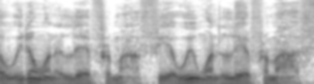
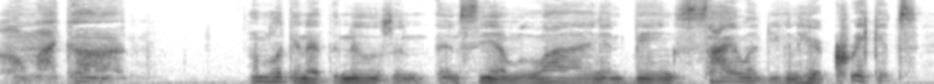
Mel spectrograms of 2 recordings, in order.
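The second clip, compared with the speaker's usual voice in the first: ordinary delivery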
